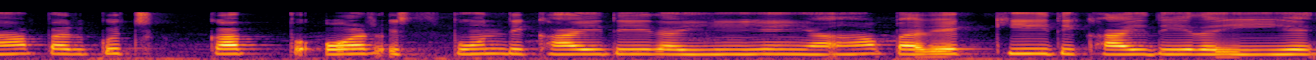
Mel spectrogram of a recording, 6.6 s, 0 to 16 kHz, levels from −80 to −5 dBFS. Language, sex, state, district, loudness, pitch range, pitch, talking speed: Hindi, female, Chhattisgarh, Kabirdham, -19 LUFS, 270-285 Hz, 275 Hz, 175 wpm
